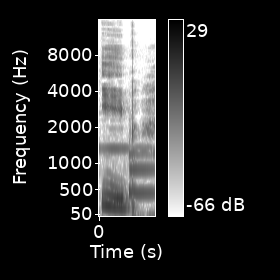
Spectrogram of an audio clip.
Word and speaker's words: Ib: I've learned that it's not pronounced tube it's pronounced EEP anyway you may guest from my multiple references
